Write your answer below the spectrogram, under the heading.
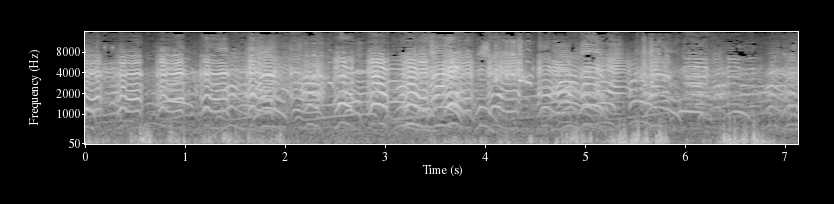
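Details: Black-tailed gulls at Ōkuki, Hachinohe, Japan, on 9 June 2013, a sunny day with fog later, while a man feeds them. Many overlapping mewing, arched cries from a dense flock, with a continuous chorus of calls and low rumbling in the background.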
